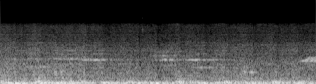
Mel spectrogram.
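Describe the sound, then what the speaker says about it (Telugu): The Vivek Express rushes along the rails, a loud, close, continuous rumble of wheels and carriages with faint rhythmic clatter from the track. "మన ట్రైన్ అయితే వివేక్ ఎక్స్ప్రెస్ ట్రావెల్ చేస్తూ ఉంది"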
